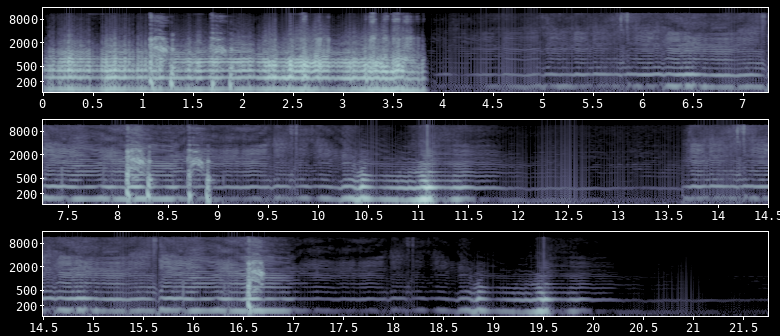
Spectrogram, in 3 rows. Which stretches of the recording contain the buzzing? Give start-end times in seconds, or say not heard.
0.0-21.7.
